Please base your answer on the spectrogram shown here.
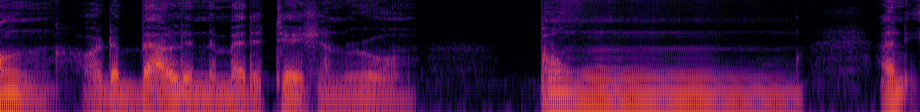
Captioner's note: mimics sound of gong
